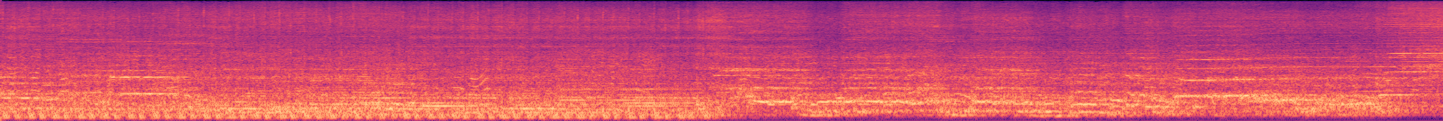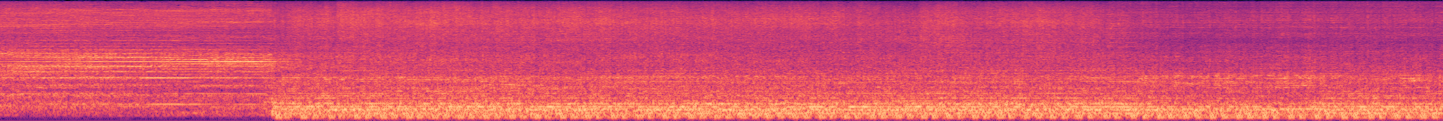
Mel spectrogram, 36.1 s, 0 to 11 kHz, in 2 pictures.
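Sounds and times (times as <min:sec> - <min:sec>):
electric bass and drum music: 0:00.0 - 0:09.4, 0:21.4 - 0:36.0.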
